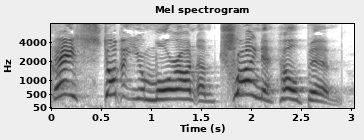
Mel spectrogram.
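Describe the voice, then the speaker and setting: Cartoon alley cat, female actor: very high, animated, anxious, sarcastic, shouty; faintly noisy home recording. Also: measured pace. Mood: terrified, frantic. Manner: exasperated, shouty. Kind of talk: cartoon fandub acting.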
